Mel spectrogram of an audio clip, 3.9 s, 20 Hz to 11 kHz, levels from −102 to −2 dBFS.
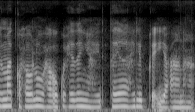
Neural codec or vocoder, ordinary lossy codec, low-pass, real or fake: none; none; none; real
